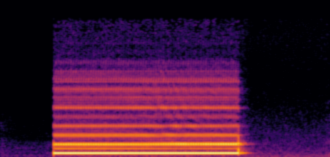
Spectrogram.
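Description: A telephone rings after a number is speed-dialed: one steady, loud electronic ring tone holds for about two seconds and then cuts off, leaving quiet line hiss with no talk.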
